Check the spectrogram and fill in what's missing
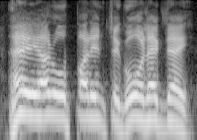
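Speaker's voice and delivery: loud, high, brushing him off; annoyed dismissal. Acted. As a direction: send the boy back to bed, loud and impatient. Priest answers the boy.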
